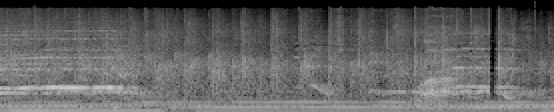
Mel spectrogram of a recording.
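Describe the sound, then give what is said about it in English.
An audience applauds at a church service as a visiting apostle is welcomed to the stage, clapping spread out over a sustained musical hum, with voices and a few shouts mixed into the crowd noise. “Let's put our hands together and rise to our feet. Amen. As we welcome Apostle Joel.”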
